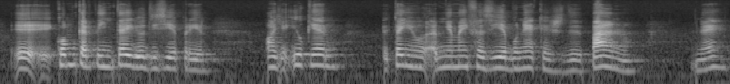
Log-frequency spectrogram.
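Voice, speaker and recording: Amid noticeable background noise and audible room echo, a woman speaks at a fairly low pitch and fairly slow pace with fairly even intonation. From Mozambique, Maputo. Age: 80s+. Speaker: theatre director. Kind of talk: interview. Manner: halting.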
